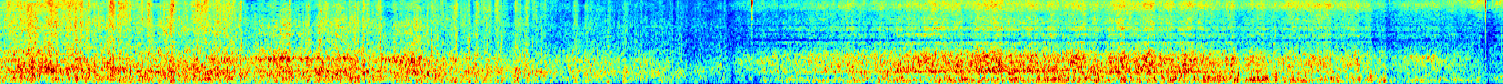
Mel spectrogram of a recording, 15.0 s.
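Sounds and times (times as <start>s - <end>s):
passenger train running: 0.0s - 15.0s
wind buffeting microphone: 0.0s - 15.0s.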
